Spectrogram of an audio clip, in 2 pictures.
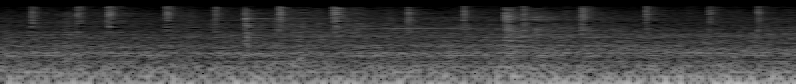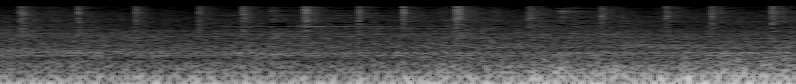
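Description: Freight train of covered grain hopper cars rolling slowly past, a steady low rumble with rapid, irregular clicking and rattling from wheels and couplings; the rumble grows louder near the end.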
